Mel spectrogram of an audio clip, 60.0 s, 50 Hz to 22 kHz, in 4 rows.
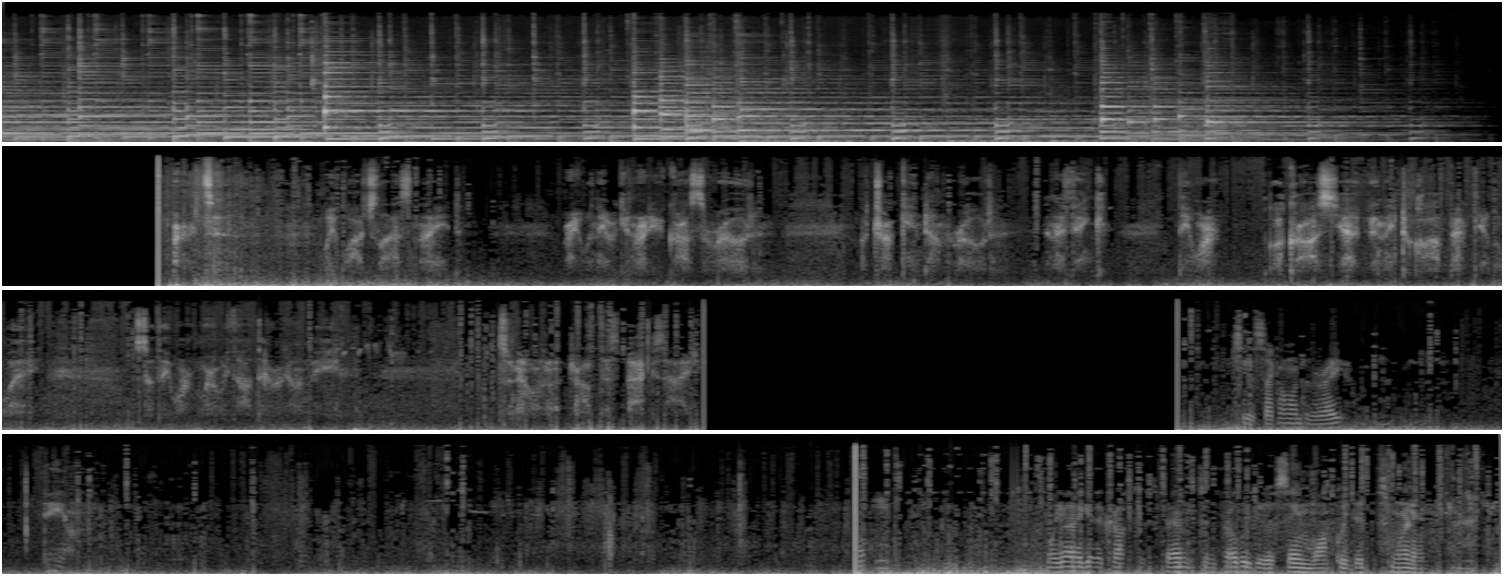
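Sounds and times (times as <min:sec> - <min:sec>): steady low rumble: 0:16.6 - 0:37.0, 0:41.8 - 0:59.9
wind buffeting microphone: 0:16.6 - 0:37.0, 0:41.8 - 0:59.9
man whispering: 0:16.7 - 0:17.4, 0:18.2 - 0:19.6, 0:20.6 - 0:22.7, 0:23.6 - 0:26.1, 0:26.8 - 0:30.5, 0:31.3 - 0:33.5, 0:35.0 - 0:37.0, 0:45.4 - 0:46.0.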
